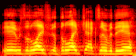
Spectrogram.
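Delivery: a hammed-up Boston flight attendant; Boston accent. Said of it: "I wish I could do a better Boston accent".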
